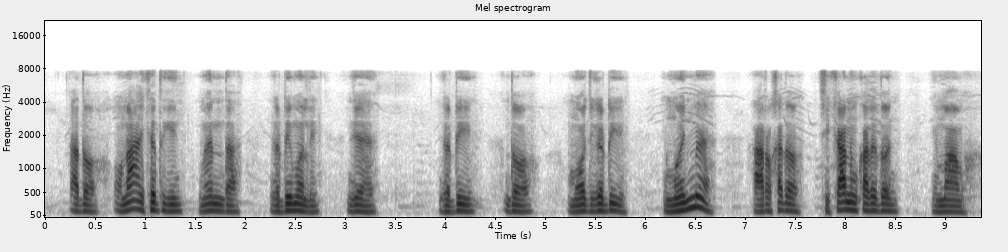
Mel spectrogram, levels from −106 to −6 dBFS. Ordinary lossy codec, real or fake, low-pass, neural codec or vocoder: none; real; none; none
